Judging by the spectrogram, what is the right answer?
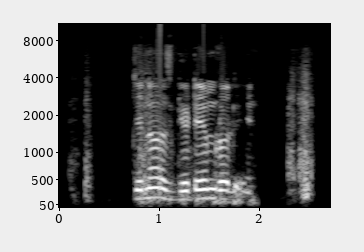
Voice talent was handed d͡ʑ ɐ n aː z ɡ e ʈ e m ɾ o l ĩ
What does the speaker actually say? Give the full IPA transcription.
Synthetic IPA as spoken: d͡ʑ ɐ n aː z ɡ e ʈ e m ɾ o l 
